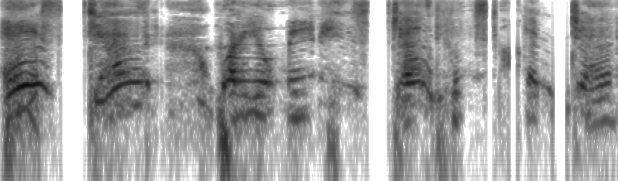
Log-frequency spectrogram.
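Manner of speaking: raw, very high-pitched screaming. Retelling a reaction video filmed on hearing of a death: retelling own screaming. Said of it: "I'm just screaming into the camera".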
